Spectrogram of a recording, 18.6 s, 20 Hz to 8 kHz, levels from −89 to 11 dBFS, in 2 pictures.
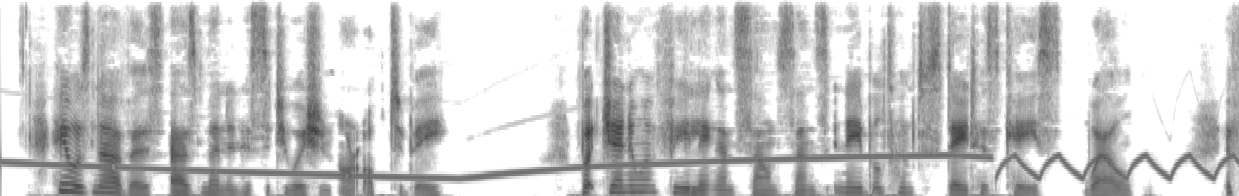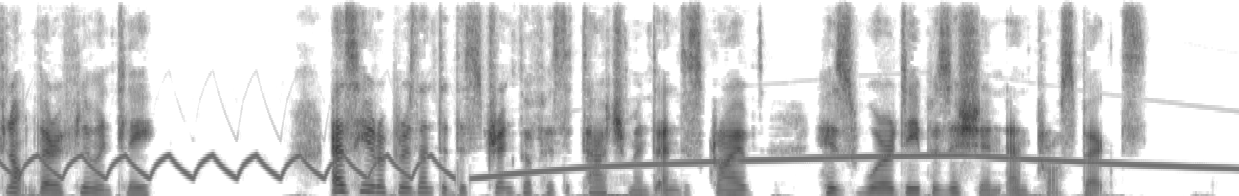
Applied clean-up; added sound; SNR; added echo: classical method Wiener filter.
